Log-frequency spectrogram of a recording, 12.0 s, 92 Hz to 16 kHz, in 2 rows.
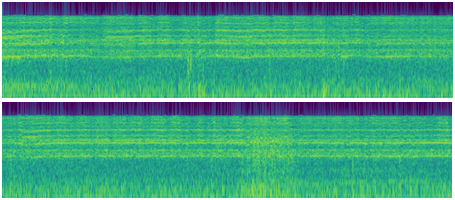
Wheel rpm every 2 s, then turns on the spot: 220, 230, 230, 230, 230, 240.
none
